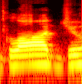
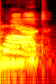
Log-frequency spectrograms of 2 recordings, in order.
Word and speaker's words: Glaude: And the other one is by Eddie, I think it's pronounced Glaude Jr. Glaude, yes.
